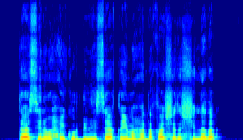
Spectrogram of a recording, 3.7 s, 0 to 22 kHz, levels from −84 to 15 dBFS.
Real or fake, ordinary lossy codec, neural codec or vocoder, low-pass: real; none; none; none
